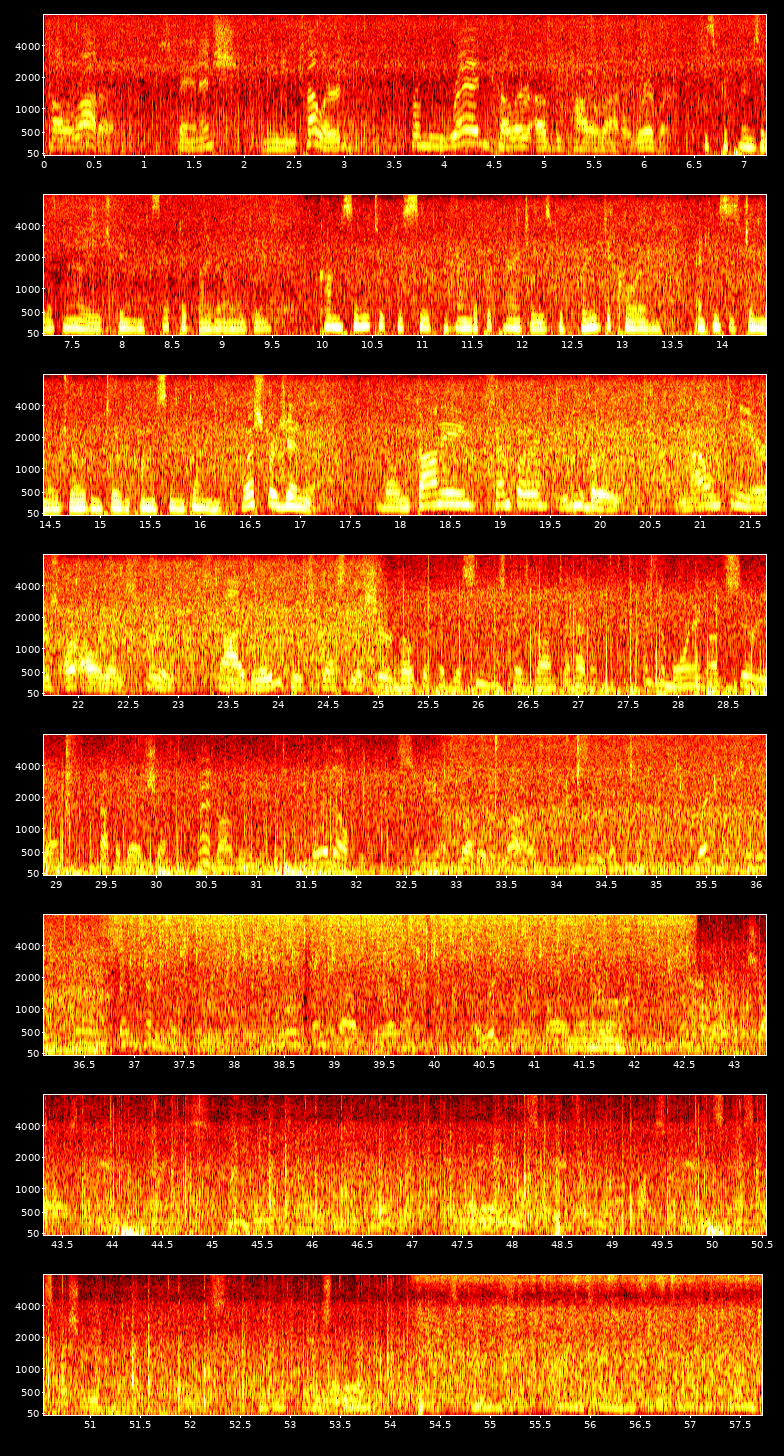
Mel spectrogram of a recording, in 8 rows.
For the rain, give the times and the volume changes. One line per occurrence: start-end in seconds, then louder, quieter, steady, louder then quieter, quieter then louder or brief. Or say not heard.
0.0-57.6 louder.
